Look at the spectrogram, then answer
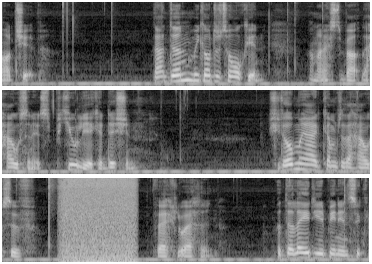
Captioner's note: static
